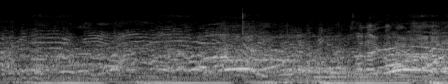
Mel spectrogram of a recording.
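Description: A crowd of people talking and calling out over one another, with background music playing underneath.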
